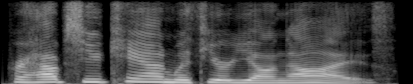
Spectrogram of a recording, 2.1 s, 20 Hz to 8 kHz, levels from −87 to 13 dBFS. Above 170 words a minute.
Yes: fast, 205 wpm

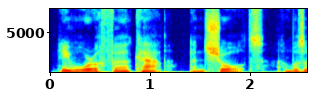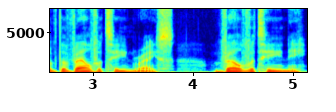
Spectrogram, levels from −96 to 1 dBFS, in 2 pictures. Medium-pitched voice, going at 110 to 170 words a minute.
No: low, 110 Hz; average, 165 wpm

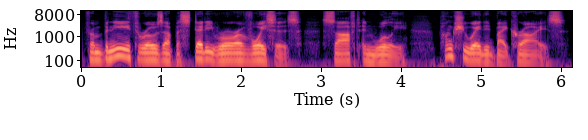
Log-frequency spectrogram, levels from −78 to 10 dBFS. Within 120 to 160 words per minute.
Yes: average, 145 wpm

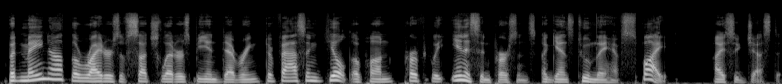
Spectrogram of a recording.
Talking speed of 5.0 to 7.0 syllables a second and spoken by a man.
Yes: 5.7 syllables/s; male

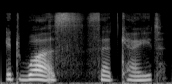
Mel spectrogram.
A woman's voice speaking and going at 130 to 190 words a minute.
Yes: female; average, 140 wpm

